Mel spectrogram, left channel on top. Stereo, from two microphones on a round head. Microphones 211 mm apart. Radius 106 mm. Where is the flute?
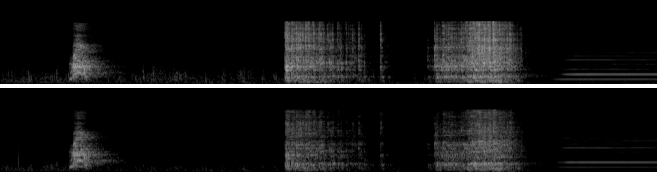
10° left (ahead or behind), 7 m.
